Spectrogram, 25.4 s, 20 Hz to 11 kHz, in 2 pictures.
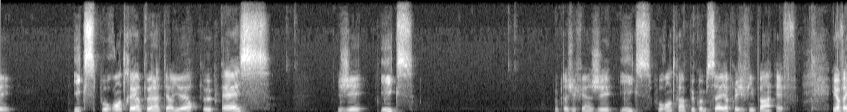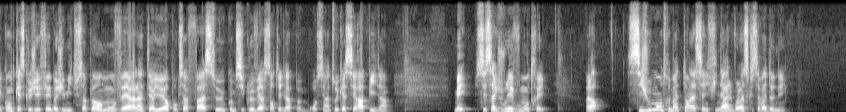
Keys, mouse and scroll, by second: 2.8 e, 5.1 g, 8.6 g, 11.2 f, 11.5 scroll down 2, 11.9 middle click, 12.8-15.4 scroll down 5, 15.4-23.1 middle drag, 23.1-25.3 scroll down 2.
